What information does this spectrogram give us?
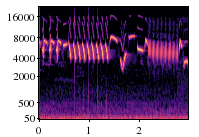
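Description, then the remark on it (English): A small songbird, one of the UK's smallest native birds, belts out a loud, high-pitched song: quick chirps, then a rapid run of about nine repeated notes, scattered whistles, and a fast buzzy trill near the end. No voices. “It's also one of the smallest, but what it lacks in size, it makes up for in volume.”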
